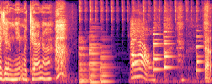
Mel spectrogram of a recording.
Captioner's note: gasps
